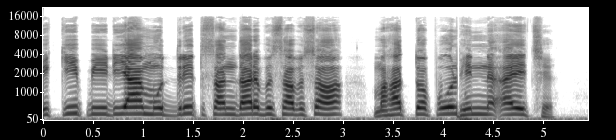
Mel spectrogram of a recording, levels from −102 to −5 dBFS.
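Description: At 4.14 s there's a quick blip from damaged data in the compressed stream: the decoder misreads corrupted bytes, loses frame sync, then recovers.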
